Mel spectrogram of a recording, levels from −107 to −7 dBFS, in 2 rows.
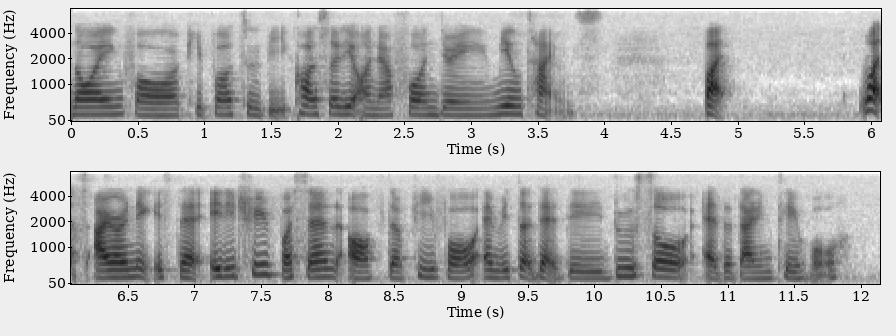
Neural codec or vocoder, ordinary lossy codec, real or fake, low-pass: none; none; real; 7.2 kHz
